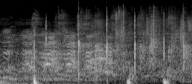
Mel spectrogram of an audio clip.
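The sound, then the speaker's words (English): An audience at a panel event claps, asked to applaud if they have ever had sex: a dense, steady patter with a few sharper slaps standing out, mixed with scattered chuckles and murmurs, fairly loud throughout the two seconds. “So if you've ever had sex, please, a round of applause.”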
